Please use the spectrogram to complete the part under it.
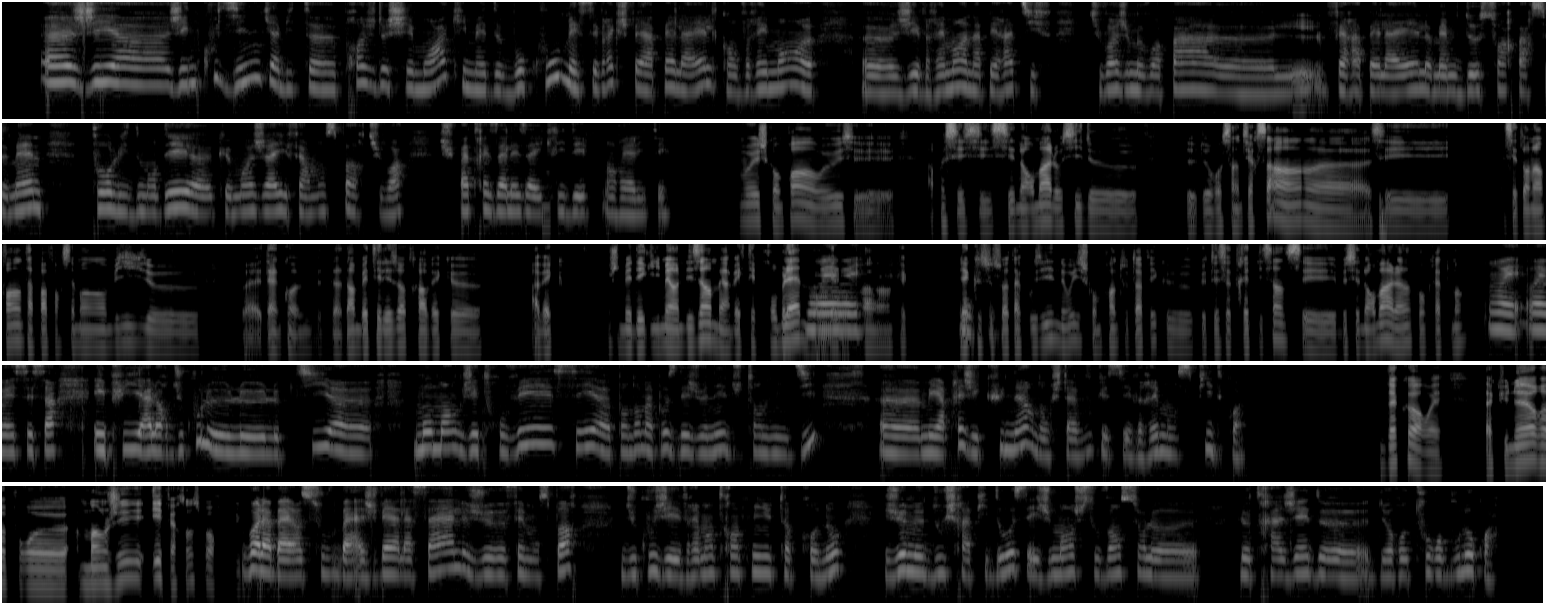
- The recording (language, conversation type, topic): French, advice, Comment trouver du temps pour faire du sport entre le travail et la famille ?
- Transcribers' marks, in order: tapping; other background noise; stressed: "problèmes"; stressed: "et"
